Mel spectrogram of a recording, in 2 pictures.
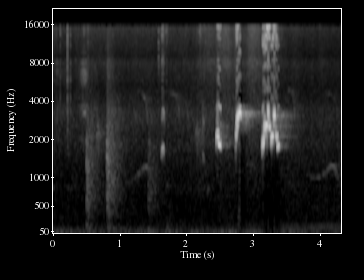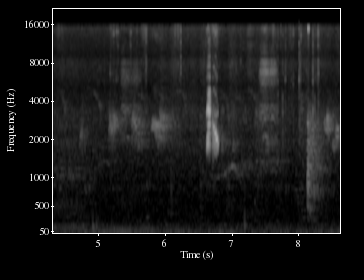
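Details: Red-whiskered bulbul said to have good song phrasing, giving short, sharp whistled notes in small clusters amid long quiet stretches, soft chattering and a low background hum.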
